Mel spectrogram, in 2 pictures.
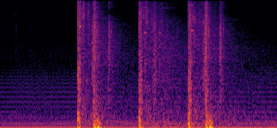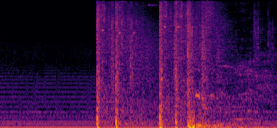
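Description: Gunshots fire in short bursts, echoing in a tunnel.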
